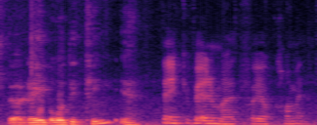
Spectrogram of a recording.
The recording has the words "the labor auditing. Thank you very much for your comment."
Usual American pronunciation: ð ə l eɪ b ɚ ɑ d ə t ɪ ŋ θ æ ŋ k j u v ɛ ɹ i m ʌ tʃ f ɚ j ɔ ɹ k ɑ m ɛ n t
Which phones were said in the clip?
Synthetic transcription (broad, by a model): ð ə l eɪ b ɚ ɑ d ə t ɪ ŋ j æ ŋ k j u v ɛ ɹ i m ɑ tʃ f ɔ j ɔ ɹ k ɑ m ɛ n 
